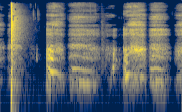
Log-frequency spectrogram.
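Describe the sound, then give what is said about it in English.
One sharp slap of a hand on bare buttocks rings out near the start, immediately followed by a run of loud, drawn-out moaning vocal sounds. “Someone slapped my fucking ass.”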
